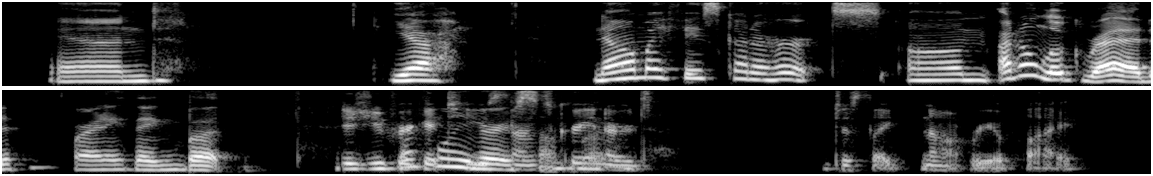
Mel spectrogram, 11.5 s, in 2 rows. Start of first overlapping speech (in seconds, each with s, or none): 7.7 s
